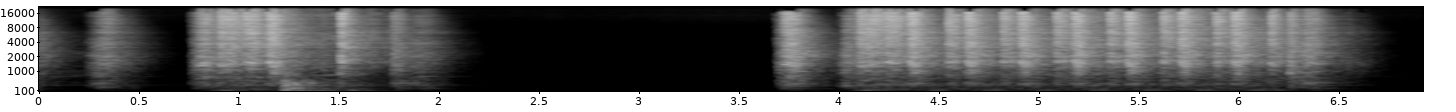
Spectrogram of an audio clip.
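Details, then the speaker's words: 2011 Yamaha Raptor 250 ATV, not running, non-matching new battery charged overnight, oil refilled: engine churns slowly, about four pulses a second in bursts with harsh grinding edge, cranking too slow to fire; slow cranking with grinding noise. "I ended, but it just doesn't sound like it's turning fast enough. So that's where we are. I'm still trying to get this thing running."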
